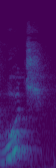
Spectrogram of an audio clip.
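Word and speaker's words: Łódź: top and ellos easy is pronounced in polish as watch and it means sailboat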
